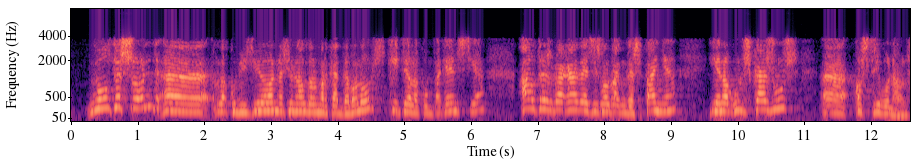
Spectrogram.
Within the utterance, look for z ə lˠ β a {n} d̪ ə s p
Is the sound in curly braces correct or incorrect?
incorrect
